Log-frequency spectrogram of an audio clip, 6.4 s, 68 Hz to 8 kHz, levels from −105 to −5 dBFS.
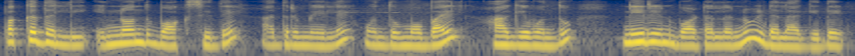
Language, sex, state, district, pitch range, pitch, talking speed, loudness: Kannada, female, Karnataka, Bangalore, 170-230 Hz, 180 Hz, 120 wpm, -19 LUFS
